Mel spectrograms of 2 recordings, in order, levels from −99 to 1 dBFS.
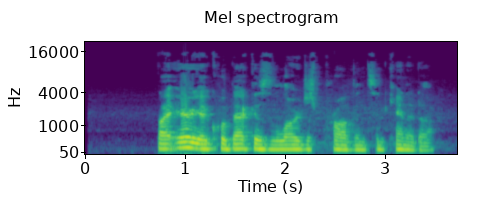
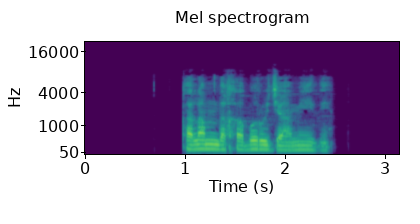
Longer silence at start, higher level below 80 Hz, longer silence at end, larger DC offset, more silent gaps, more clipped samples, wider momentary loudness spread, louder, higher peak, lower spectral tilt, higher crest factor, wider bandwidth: second, 0.75 s vs 1 s; first, -48 dBFS vs -66 dBFS; second, 0.25 s vs 0.7 s; neither; neither; neither; about the same, 11 LU vs 10 LU; first, -15 LUFS vs -27 LUFS; first, 0 dBFS vs -12 dBFS; first, -7.5 dB/octave vs -6 dB/octave; about the same, 16 dB vs 18 dB; first, 10.5 kHz vs 9 kHz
